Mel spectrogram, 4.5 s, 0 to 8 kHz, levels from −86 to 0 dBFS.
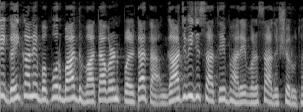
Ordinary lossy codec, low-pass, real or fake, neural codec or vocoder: none; none; real; none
